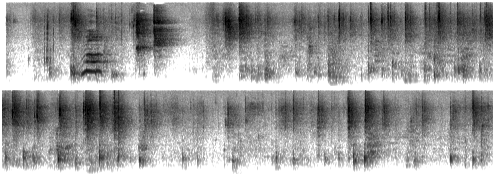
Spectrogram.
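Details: Two puppies at play, Sasha, a Staffordshire bull terrier cross husky, and Schofield, a six-month-old Staffordshire bull terrier. A short high whine rises near the start, followed by a steady stream of scuffling, panting and play noises.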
